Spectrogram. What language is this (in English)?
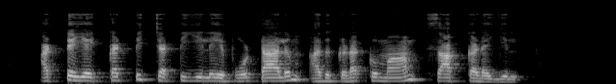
Tamil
